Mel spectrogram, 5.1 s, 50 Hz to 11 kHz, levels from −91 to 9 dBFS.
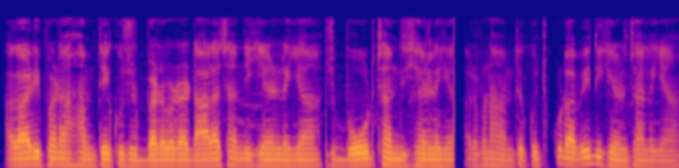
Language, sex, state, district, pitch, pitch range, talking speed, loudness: Garhwali, male, Uttarakhand, Tehri Garhwal, 110 Hz, 110-115 Hz, 260 wpm, -18 LUFS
